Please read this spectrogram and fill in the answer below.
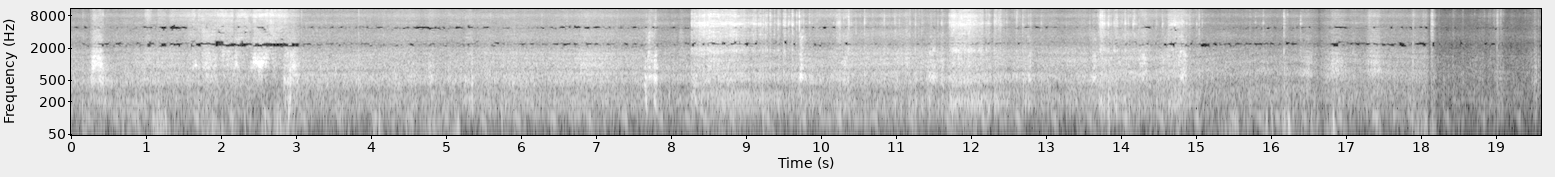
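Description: Garden hose spray nozzle hissing out a fine mist of water, swelling into louder surges several times.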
